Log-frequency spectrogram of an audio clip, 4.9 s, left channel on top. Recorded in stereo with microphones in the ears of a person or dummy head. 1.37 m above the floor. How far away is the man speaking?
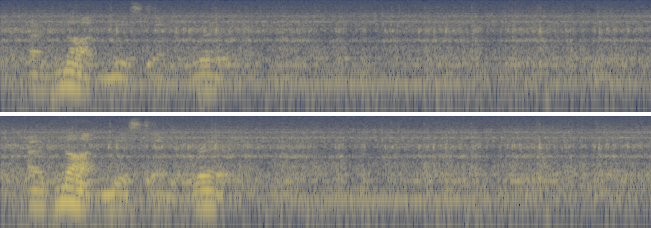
About 0.5 m.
